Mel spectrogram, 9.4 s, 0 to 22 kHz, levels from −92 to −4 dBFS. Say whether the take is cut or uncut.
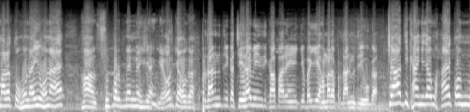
cut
